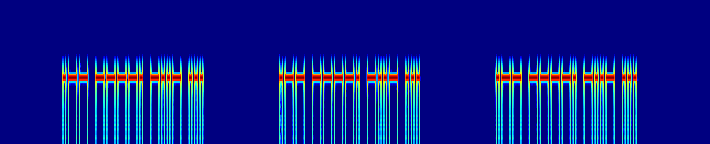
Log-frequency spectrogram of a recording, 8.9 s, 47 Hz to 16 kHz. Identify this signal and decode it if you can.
Morse code, heard as a keyed tone, about 34 wpm, 700 Hz. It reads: W9XS W9XS W9XS
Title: Call Signs Repeated 2x - 35wpm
